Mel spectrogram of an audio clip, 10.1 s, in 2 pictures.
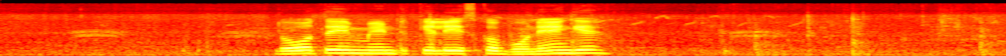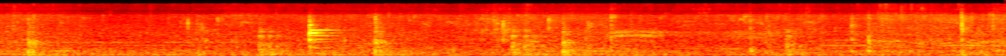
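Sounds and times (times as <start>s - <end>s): food frying in oil: 0.0s - 10.0s
metal ladle scraping pot: 6.0s - 8.0s.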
